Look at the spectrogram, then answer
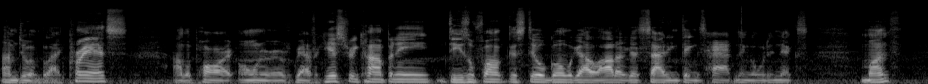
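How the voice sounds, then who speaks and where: A man with a fairly low pitch uses a plain, everyday voice at a moderate pace with ordinary pitch variation. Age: 60s. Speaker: comic artist and livestream host; comic artist, livestream host. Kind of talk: casual livestream talk while drawing. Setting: live stream.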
